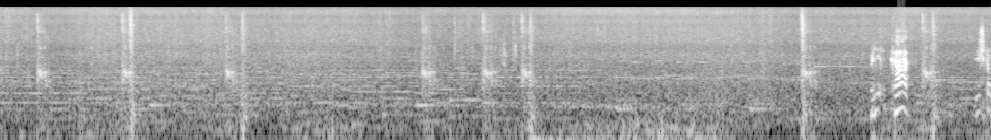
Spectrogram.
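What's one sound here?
A waterfall splashes steadily.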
